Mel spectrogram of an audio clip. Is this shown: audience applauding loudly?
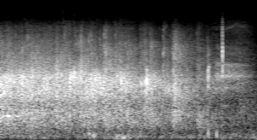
yes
